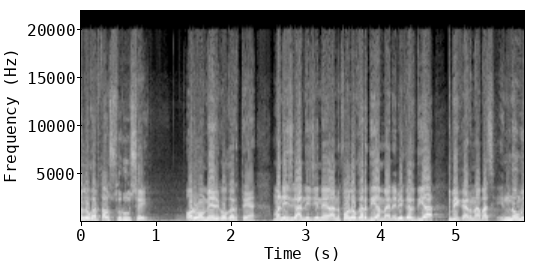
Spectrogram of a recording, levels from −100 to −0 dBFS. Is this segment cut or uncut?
cut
